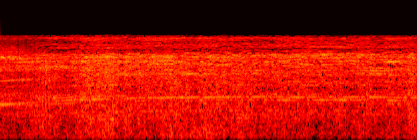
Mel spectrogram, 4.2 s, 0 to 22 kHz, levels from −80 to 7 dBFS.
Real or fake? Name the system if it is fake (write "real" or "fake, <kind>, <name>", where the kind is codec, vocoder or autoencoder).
real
